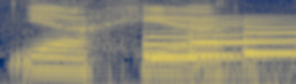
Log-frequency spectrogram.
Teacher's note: The first letter A in Yahya says the ah vowel like father. Yahya. Letters HY say he, very short and glided to the last a sound.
